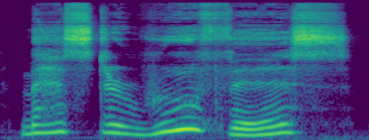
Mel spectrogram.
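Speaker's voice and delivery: high, drawn-out sugary tattletale whine; sweetest tattletale voice. A narrator's reading. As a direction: sweet-talk the teacher like a tattletale. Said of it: "in his sweetest tattletale voice".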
